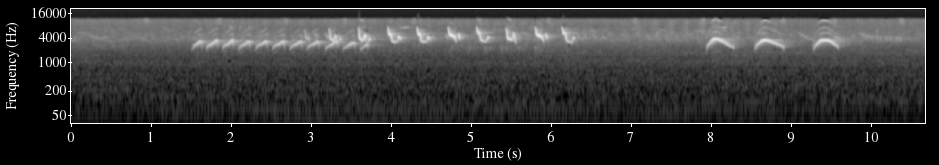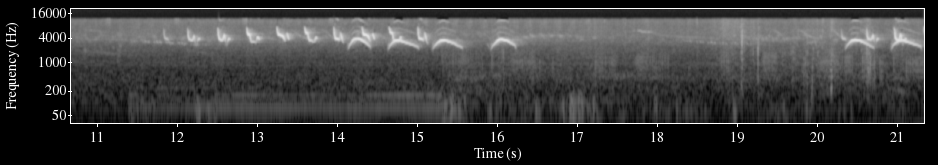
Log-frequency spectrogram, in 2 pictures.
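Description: A songbird singing: four bouts of rapid, repeated chirping notes, each a second or a few seconds long, with short pauses between them.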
